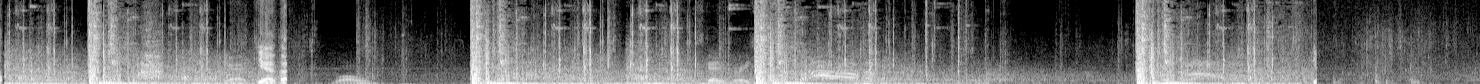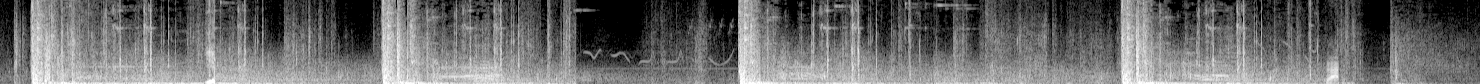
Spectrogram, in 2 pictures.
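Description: A rifle fires single loud shots that echo and fade.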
